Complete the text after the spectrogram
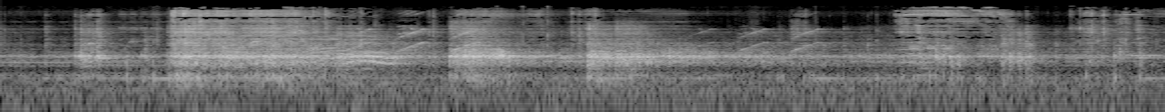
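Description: Video game gunfire and effects play in loud bursts.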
